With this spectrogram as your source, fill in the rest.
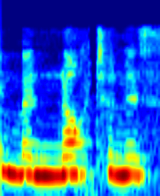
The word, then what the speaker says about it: monotonous: It was a very monotonous meeting this morning. Monotonous. Monotonous. 4 syllables. Monotonous.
